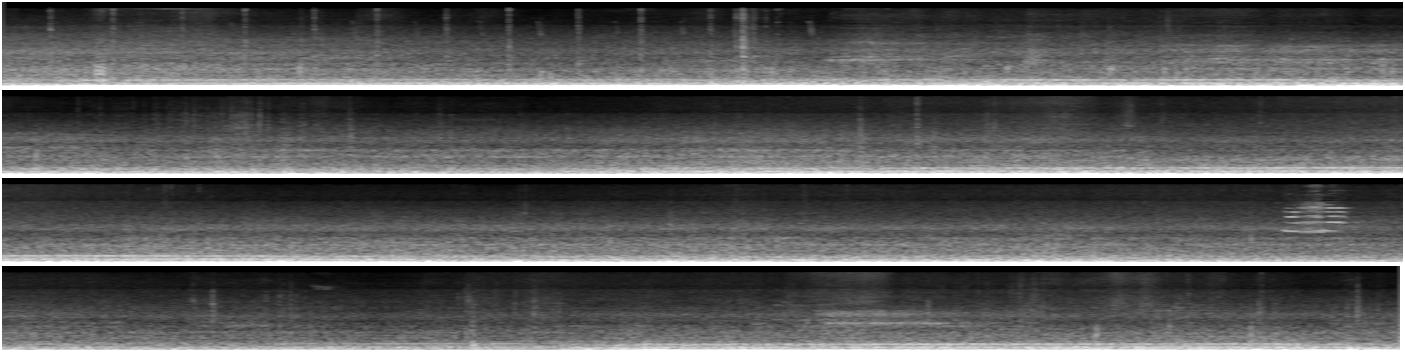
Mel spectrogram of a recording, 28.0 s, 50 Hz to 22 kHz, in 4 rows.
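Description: Mercedes-Benz E420's 4.2-litre V8 and tyres heard from inside the cabin while driving slowly, a steady low hum. The hum eases off about two-thirds of the way through and picks up again near the end.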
